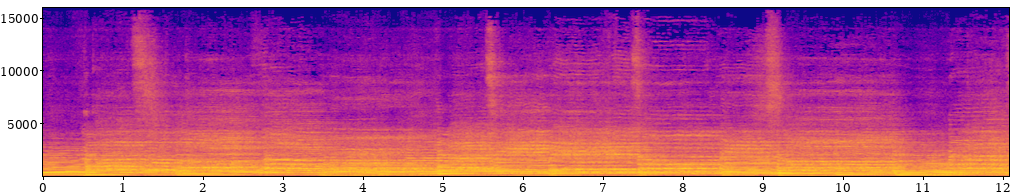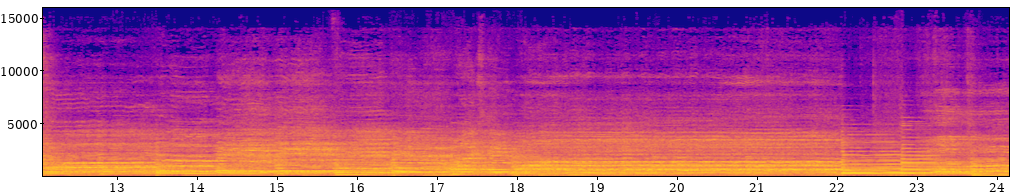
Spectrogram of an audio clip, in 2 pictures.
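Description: Mixed-voice church choir of men and women singing an anthem in parts, with long held notes and sung words.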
